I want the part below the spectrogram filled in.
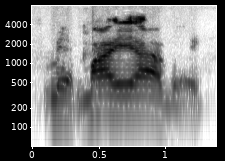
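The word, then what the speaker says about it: Maiava: Oh, Mayave.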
